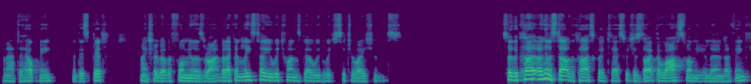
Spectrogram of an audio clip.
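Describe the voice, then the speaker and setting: A man's voice: mid-range voice, brisk, darkish tone, dry recording. Chatty man tutoring a statistics class. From Australia. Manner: chatty, many ums and restarts. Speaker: maths tutor. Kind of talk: revision seminar lecture. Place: university classroom.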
